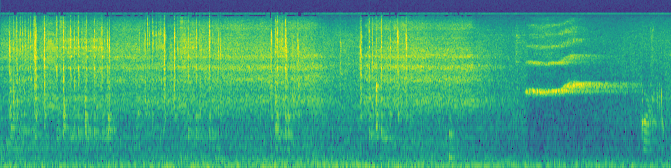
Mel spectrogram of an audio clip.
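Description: A telephone being handled and dialled: scattered clicks over a low steady rumble, then one high electronic tone about a second long near the end.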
